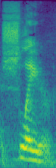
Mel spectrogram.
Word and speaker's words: Schlatter: I would pronounce that Schlatter. – Schlatter. – S-C-H-L-A-T-T-E-R.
